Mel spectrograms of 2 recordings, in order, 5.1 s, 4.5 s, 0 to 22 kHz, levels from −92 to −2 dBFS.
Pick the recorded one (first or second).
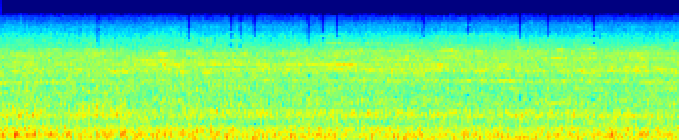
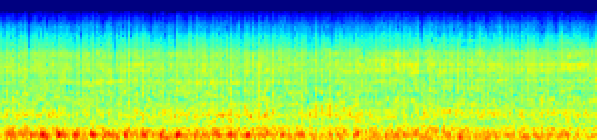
first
